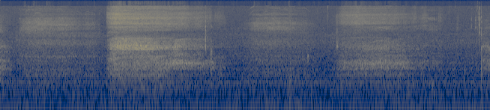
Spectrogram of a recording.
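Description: Deep yoga breaths come in two long, slow cycles, each a loud airy inhale or exhale through the nose lasting about two seconds, separated by quieter pauses.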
